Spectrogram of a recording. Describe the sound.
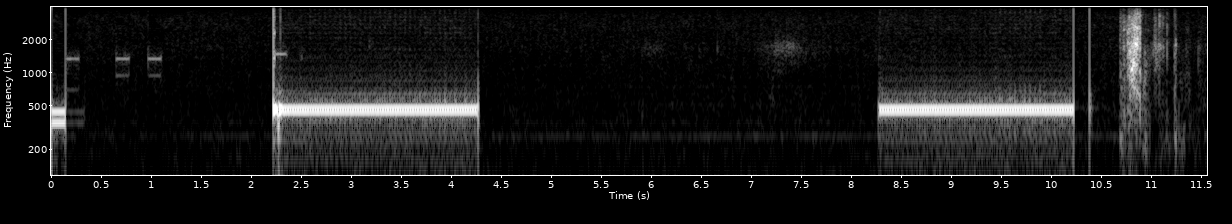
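Telephone tones on a bank's line while a call is transferred to a quality-control department: a few quick dialing beeps, then two long steady ringing tones separated by a stretch of silence, ending in a brief burst of noise.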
